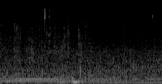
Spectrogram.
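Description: Horse hooves clip-clopping in a Wild West style town in the video game The Last of Us Part 2, a short, quiet stretch of steady hoof clopping over a low background hum.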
